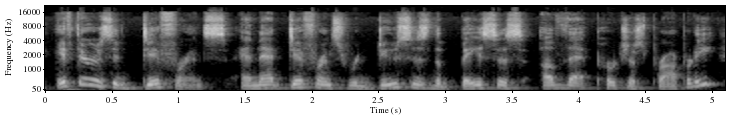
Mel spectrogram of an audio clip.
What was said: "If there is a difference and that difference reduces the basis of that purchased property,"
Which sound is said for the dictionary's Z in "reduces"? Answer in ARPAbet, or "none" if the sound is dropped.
Z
